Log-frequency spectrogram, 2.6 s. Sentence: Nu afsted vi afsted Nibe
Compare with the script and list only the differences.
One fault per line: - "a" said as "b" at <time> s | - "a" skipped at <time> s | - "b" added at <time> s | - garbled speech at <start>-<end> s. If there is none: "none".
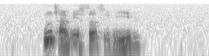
- "afsted" said as "tager" at 0.6 s
- "til" added at 1.2 s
